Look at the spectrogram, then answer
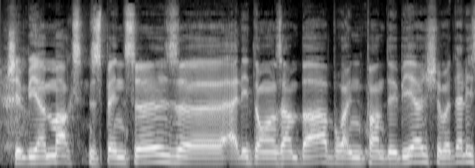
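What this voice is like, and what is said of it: Slight English-speaker accent in French. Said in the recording (French): “vous avez comme un petit accent un peu anglophone là. Vous êtes tous les deux nés en Angleterre.”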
